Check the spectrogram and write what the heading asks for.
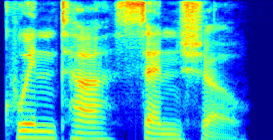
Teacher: this word has 4 syllables, and the stress is on the third syllable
